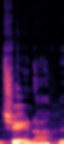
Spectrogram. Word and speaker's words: cena: I would pronounce it Chena. It's an Italian word, Chena, which means dinner.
